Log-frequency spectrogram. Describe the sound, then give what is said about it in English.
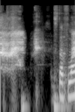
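A voice imitates a girl screaming with a shrill, strained cry lasting under half a second, followed by a few short vocal bursts and a higher, tonal yelp. “The girl starts screaming, ah!”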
